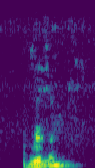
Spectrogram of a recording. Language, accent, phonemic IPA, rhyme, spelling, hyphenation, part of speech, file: English, Southern England, /ˈɹɪvən/, -ɪvən, riven, ri‧ven, verb / adjective, LL-Q1860 (eng)-riven.wav
- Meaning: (verb) past participle of rive; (adjective) 1. Torn apart 2. Broken into pieces; split asunder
